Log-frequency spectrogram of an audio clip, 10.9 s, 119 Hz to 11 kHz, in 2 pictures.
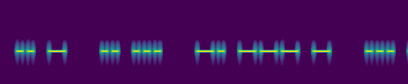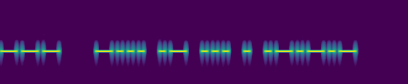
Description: Morse code, heard as a keyed tone, about 17 wpm, 700 Hz. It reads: IT IS NOT SO BASE.
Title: Sentences from Top 1000 Words - Review Part 1 - 17wpm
